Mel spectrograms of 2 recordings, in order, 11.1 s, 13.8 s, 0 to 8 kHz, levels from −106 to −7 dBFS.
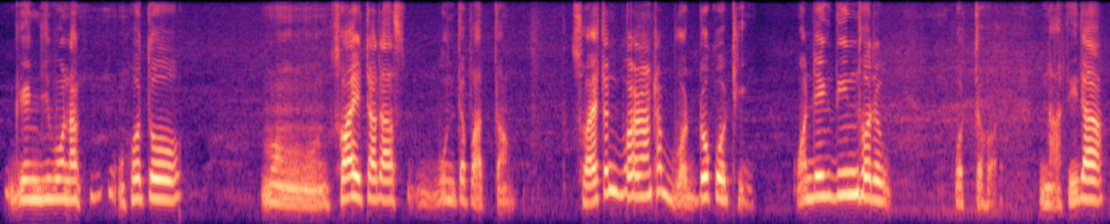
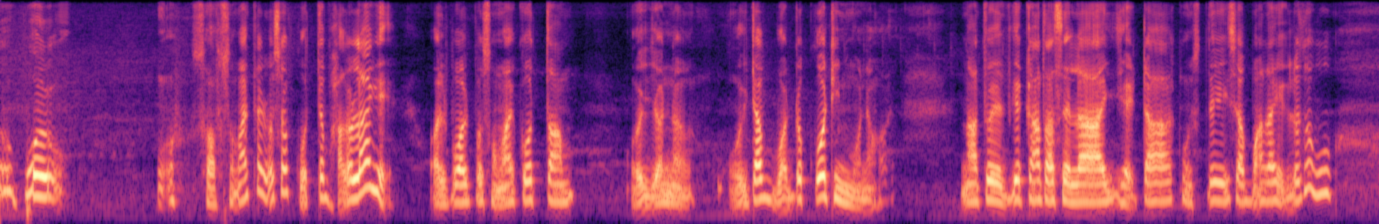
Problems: background sounds at intervals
